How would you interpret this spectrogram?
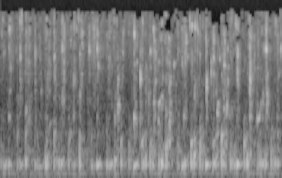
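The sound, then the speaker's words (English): Steady, dense bubbling and gurgling of yeast fermenting in beer, moderately loud, with rapid irregular pops continuing throughout and no voices. “The sound of happy, bubbling yeast fermenting away is music to Maureen Fabry's ears.”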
